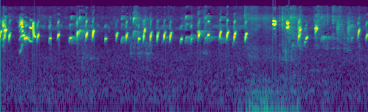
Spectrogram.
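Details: A European goldfinch sings to prompt a pet bird into song: quick, sharp chirps in close series, then richer trilled phrases, with a short low rumble in the middle.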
